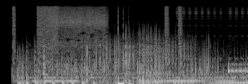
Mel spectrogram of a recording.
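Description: Logo intro sting: a rush of static-like noise over a low steady drone, with a sharp hit a little after a second in, leading into electronic music.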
